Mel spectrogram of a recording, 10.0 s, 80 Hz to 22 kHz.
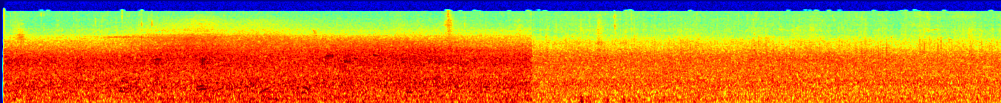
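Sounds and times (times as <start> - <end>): street noise rumble and hiss: 0.0 - 10.0.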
